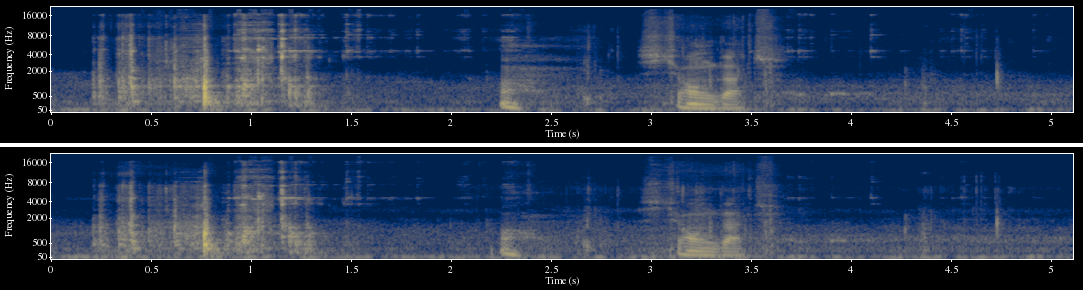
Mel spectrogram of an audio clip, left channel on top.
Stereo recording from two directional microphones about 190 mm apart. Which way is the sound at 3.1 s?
65° left (ahead or behind).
